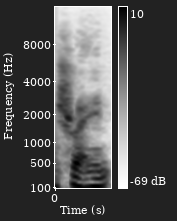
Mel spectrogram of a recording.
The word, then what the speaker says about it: train: Of the American respondents aged 60 plus, less than a third felt that the first sound in train is ch, although that's actually higher than I expected.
